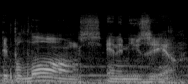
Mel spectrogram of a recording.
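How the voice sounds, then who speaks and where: A man's voice: medium pitch, measured pace, creaky, loud music behind the voice. A man playing a cocky, charming action-movie star in a cinematic video game, with glib, self-assured, theatrical delivery. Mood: defiant, cocky.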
